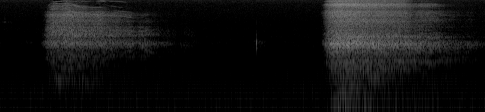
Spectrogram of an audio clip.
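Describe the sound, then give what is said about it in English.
Two deep breaths taken slowly during a guided mindfulness exercise, each a long, airy rush of air, the second one louder than the first, separated by a quiet pause and heard without any talking. “we're going to ask you to take one more deep breath”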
